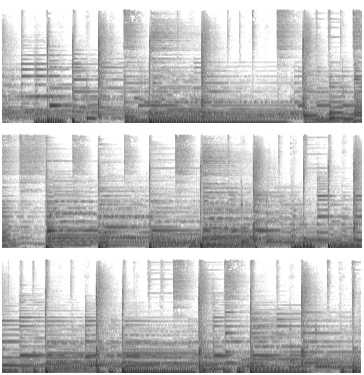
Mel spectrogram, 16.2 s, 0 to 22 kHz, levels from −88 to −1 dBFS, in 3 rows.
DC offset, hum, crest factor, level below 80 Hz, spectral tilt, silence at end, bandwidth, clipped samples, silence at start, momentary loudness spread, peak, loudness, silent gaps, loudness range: under 0.1%; none; 20 dB; -32 dBFS; -5.5 dB/octave; 0 s; 17 kHz; under 0.1%; 0 s; 7 LU; -8 dBFS; -29 LUFS; none; 2 LU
